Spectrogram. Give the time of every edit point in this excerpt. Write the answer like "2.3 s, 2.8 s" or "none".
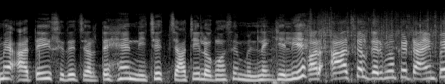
3.1 s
